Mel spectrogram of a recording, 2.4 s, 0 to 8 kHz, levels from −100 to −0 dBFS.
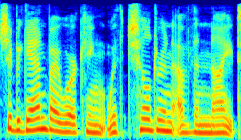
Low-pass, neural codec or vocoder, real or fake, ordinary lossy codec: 7.2 kHz; codec, 16 kHz, 8 kbps, FreqCodec, larger model; fake; MP3, 64 kbps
